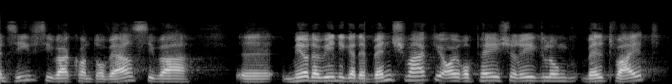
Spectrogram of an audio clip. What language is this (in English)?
German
